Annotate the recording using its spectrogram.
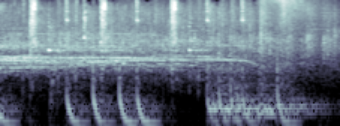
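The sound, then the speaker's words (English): A loud comedy show audience cheers and applauds without pause as the final act of the evening is brought on, with dense clapping, a steady high whistle-like tone and rhythmic low thumps beating underneath for several seconds. “Make some noise, please.”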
